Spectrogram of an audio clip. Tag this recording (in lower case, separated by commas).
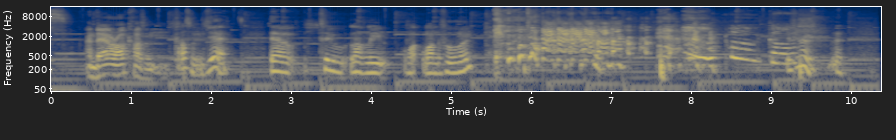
music, speech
